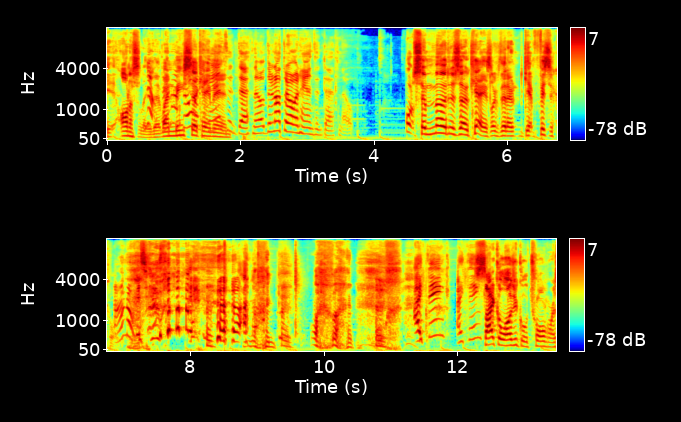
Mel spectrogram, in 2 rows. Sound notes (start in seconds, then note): 10.7 men laugh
